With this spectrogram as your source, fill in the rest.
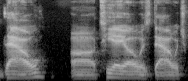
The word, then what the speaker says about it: Tao: book the book and and the reason it's pronounced Dao uh Tao is Da which means the way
